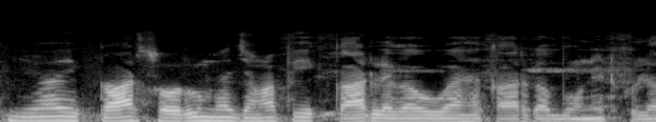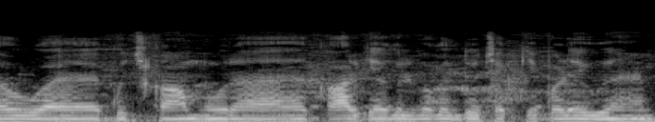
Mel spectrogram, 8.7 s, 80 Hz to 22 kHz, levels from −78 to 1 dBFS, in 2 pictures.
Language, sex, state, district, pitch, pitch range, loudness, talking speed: Hindi, male, Jharkhand, Jamtara, 100 Hz, 95-110 Hz, -20 LUFS, 210 wpm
